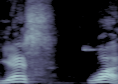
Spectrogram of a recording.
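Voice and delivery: mock loud shout, yelling. Retelling answering a call from another room: imitating own past yell. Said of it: "I yelled back".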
